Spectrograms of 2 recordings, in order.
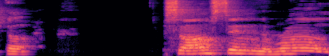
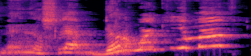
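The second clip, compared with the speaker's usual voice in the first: much higher, incredulous question; can't believe what he's hearing; shocked disbelief. Retold or imitated. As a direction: narrator reacting to the slapped cellmate, far higher in disbelief. Reacting to slapped out filling.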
